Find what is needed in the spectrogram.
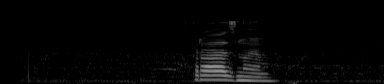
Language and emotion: Russian, neutral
